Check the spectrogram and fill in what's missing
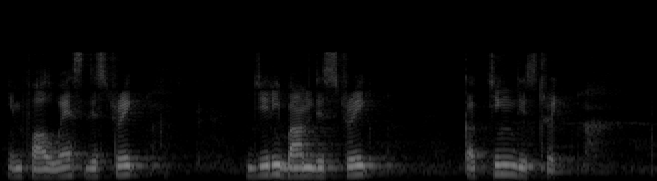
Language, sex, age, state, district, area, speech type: Manipuri, male, 30-45, Manipur, Thoubal, rural, spontaneous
